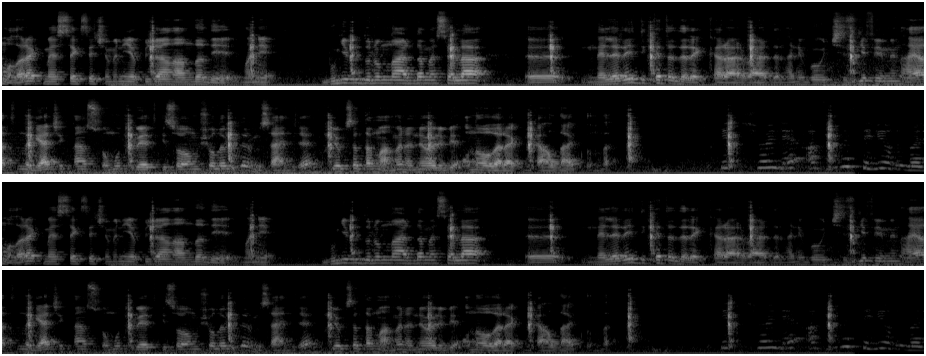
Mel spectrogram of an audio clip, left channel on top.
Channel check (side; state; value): right; quieter; 6.2 dB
